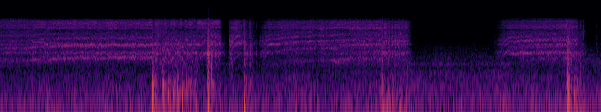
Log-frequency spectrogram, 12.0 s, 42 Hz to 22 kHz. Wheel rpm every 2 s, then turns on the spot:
190, 180, 140, 190, 40, 130.
8-10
